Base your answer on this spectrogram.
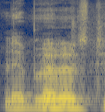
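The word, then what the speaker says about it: Labrinth: Diplo und Labyrinth oder Labyrinth, wie wird das ausgesprochen? Labyrinth. – Labyrinth.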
